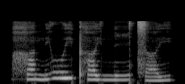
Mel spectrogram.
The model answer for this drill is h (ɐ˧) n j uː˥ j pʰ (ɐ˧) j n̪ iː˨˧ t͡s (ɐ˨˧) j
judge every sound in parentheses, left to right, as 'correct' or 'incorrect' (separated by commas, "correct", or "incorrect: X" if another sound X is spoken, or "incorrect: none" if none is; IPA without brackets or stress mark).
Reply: correct, correct, correct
